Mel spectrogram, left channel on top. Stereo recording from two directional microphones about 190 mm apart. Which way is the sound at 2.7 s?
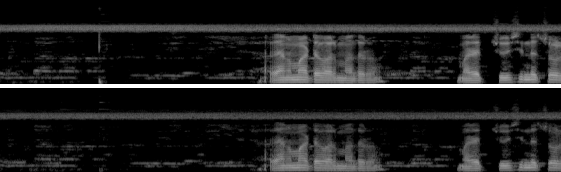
5° left (ahead or behind).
